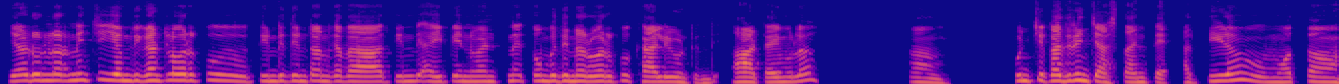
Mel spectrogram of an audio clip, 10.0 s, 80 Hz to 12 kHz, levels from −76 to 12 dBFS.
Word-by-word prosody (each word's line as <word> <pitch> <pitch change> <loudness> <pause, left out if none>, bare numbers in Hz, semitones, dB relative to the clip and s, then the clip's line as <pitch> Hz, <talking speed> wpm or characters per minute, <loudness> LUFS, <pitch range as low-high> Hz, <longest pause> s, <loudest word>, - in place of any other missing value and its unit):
7:30 235 0 +3
నుంచి 250 +2 -3
8 230 -1 +3
గంటల 235 +1 +3
వరకు 235 +1 0 0.3
తిండి 210 0 0
తింటాను 220 -1 0
కదా! 205 -1 +1 0.3
తిండి 205 +1 -3
అయిపోయిన 200 +1 -2
వెంటనే 205 +2 -4
9:30 215 -1 +2
వరకు 210 +2 -2
ఖాళీ 190 -1 +2
ఉంటుంది. 145 -3 -9 0.2
ఆ! - - +5 0.2
టైమ్‌లో 185 +5 0 0.8
ఆ! - - -3 0.7
కొంచెం 225 +1 +1
కదిలించేస్తా 220 -5 +3
అంతే, 170 -2 -4 0.2
అది 160 -4 -9
తీయడం 230 +4 +2 0.3
మొత్తం 180 +2 -3
210 Hz, 145 wpm, -23 LUFS, 195-225 Hz, 0.8 s, ఆ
